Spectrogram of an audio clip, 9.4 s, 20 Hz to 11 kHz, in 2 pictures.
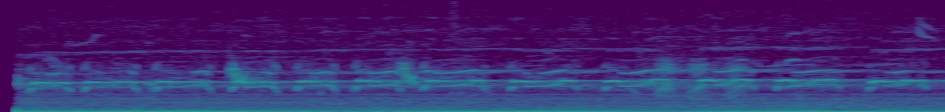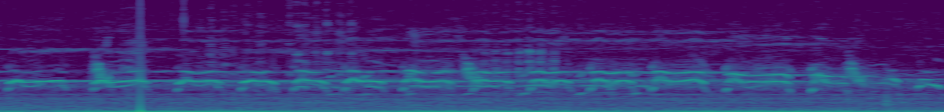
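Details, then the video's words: Osprey at the Charlo nest on 4 September 2020, driving an intruding osprey off the nest: a steady, continuous series of sharp, high whistled chirps throughout, over a loud constant low electrical hum. "C11 evicts intrusive Osprey"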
